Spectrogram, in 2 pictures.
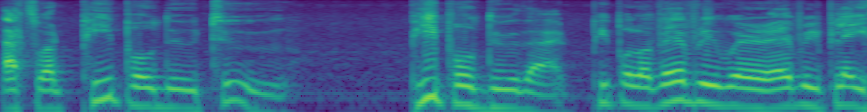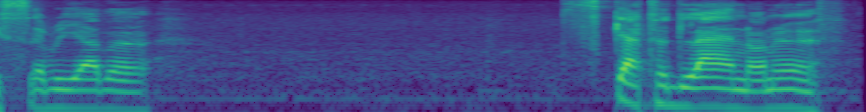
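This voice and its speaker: Sarcastic man reacting, slightly high voice. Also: moderate pace, pauses often, mellow. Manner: sarcastic, exasperated, swears, laughs often. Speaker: reaction video host. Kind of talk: casual reaction commentary.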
